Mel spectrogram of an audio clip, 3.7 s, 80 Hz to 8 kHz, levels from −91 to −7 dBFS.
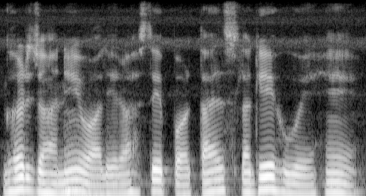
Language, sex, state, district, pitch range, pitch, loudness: Hindi, male, Arunachal Pradesh, Lower Dibang Valley, 105-125 Hz, 115 Hz, -15 LUFS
